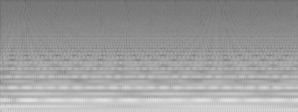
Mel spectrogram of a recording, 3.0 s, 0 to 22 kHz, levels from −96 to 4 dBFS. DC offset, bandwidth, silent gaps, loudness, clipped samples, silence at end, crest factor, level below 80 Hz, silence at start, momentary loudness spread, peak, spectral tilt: 5%; over 20 kHz; none; -9 LUFS; 0.3%; 0 s; 8 dB; -20 dBFS; 0 s; 1 LU; 0 dBFS; -5 dB/octave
